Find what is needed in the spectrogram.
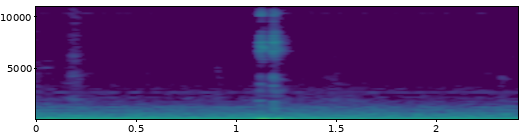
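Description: A single faint computer mouse click about a second in, over a low steady hum.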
